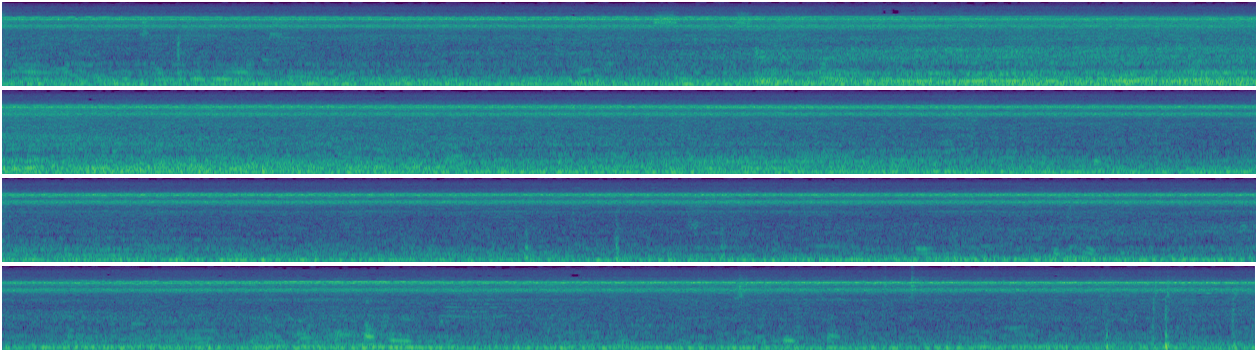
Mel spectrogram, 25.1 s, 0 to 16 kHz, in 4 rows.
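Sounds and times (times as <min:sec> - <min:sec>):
faint distant voices: 0:00.0 - 0:25.0
forest insects droning: 0:00.0 - 0:25.0.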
